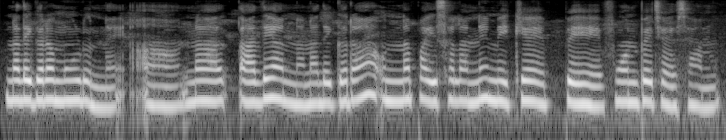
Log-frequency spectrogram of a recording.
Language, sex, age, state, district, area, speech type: Telugu, female, 18-30, Telangana, Suryapet, urban, spontaneous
